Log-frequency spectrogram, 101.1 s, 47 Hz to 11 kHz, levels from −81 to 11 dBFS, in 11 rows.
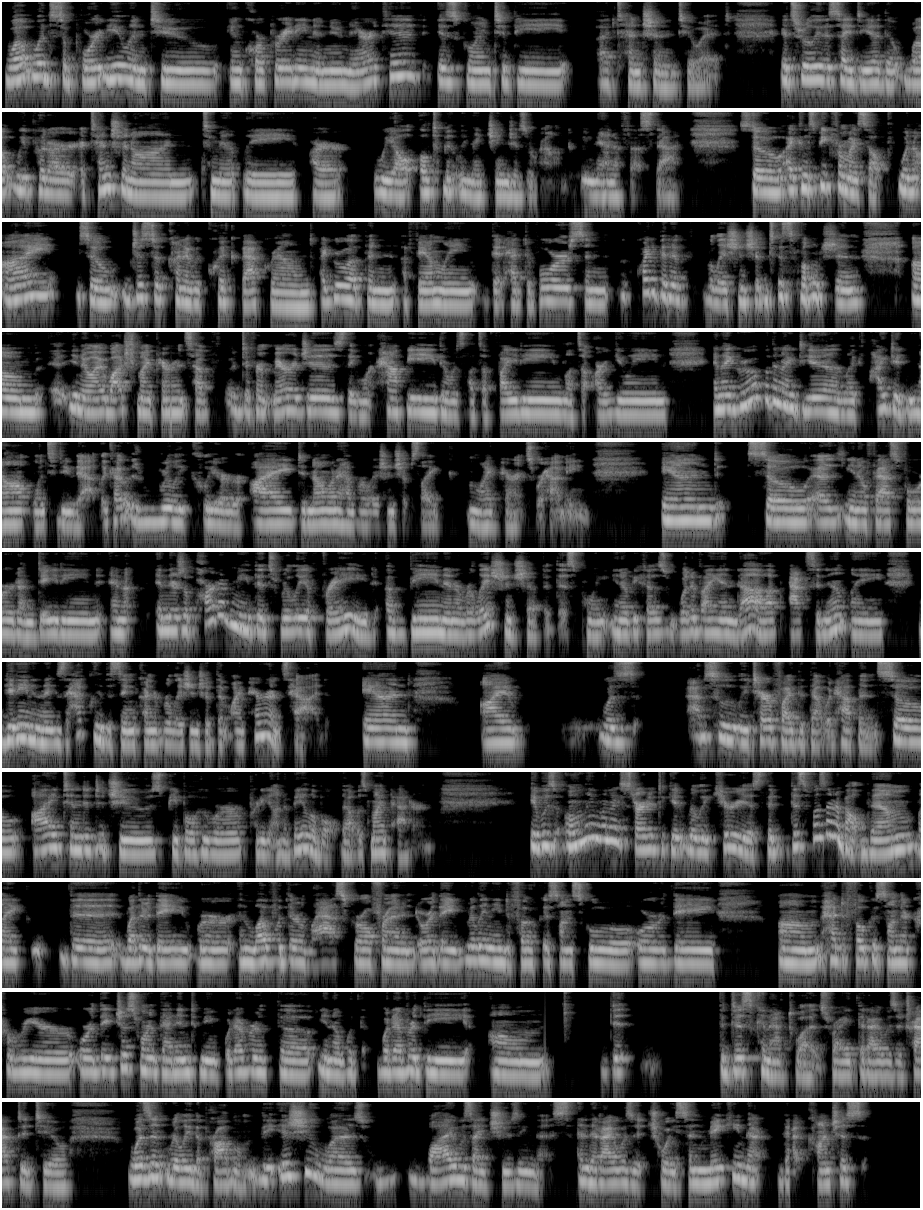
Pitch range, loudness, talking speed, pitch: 160-195 Hz, -22 LUFS, 170 wpm, 175 Hz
